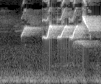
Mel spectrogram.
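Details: Double-collared seedeater delivering its tuí-tuí song: a clear high whistle followed by three quick rising slurs in a row and a bright final upsweep, loud and close, with faint low hum behind.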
